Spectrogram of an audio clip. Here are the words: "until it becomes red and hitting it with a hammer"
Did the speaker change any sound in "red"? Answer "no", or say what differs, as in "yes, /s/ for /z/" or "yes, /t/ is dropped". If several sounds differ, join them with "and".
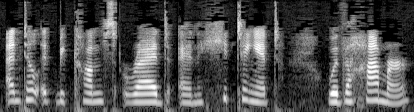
no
